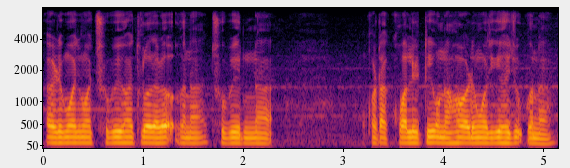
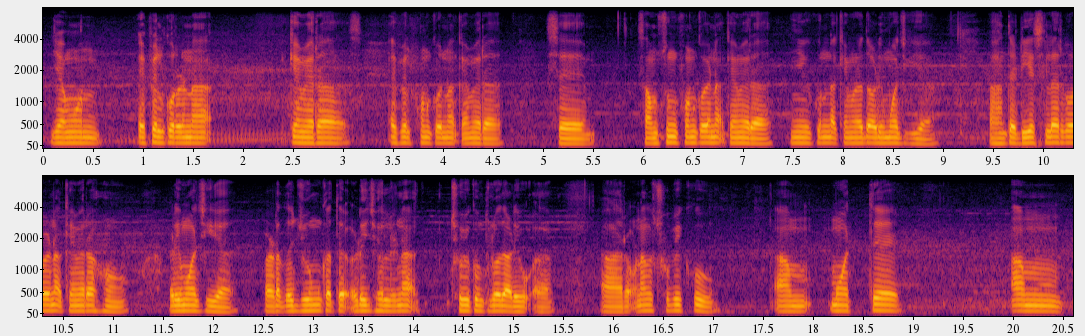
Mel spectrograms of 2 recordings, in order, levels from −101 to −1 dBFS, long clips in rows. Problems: background sounds at intervals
